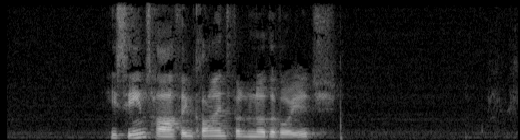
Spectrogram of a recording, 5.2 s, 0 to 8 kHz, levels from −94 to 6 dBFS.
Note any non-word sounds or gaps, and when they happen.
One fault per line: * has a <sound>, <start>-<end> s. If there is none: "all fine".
all fine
